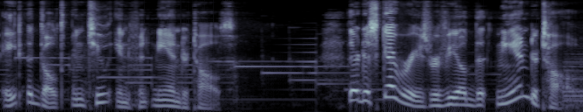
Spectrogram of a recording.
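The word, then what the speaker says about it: Neanderthal: in t h l is pronounced as a hard t for a long time anthropologists assumed that the neander tals resembled Apes walking with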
